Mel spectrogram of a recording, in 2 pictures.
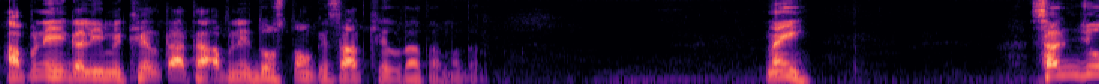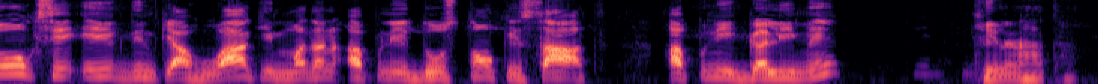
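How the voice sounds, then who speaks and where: Guy teacher telling the story to his class, bright punchy voice, keeps asking questions then answering them himself. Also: fairly high pitch, lively intonation, slow pace, long pauses, no echo, studio quality. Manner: colloquial, storytelling explanation. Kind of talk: retelling a textbook story as a lesson.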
